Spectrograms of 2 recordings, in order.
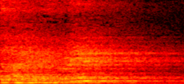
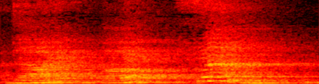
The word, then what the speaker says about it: diaphragm: your diaphrag what's a diaphrag not diaphrag it's diaphragm and it is pronounced as thy a friend this is a muscle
